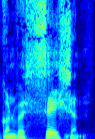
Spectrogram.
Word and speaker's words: conversation: Listen to the conversation. Coutez conversation. Mot conversation, accent tombé sous avant-dernier syllabe là, you know? Listen to the conversation.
